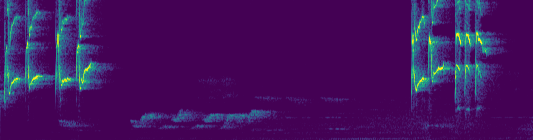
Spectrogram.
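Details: Orange-headed thrush song played to prompt a silent bird to sing. Short bursts of very high, sharp whistled notes frame a soft run of lower descending warbles, with a steady low hum in the background.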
